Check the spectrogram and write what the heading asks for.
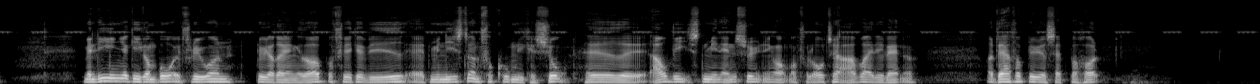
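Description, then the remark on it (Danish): Cicadas on Lesbos chirp steadily in the background, a thin, high, pulsing drone that runs throughout while a man talks over it in the foreground. “Disse kæder, man kan høre øh, i baggrunden nu, er derfor ikke fra Afrika, men tværtimod fra Lesbos”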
